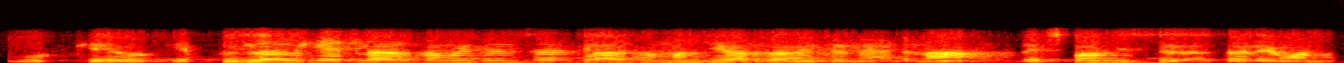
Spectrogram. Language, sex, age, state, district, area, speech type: Telugu, male, 18-30, Telangana, Nizamabad, urban, conversation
